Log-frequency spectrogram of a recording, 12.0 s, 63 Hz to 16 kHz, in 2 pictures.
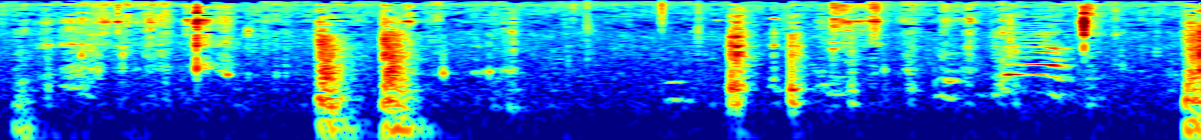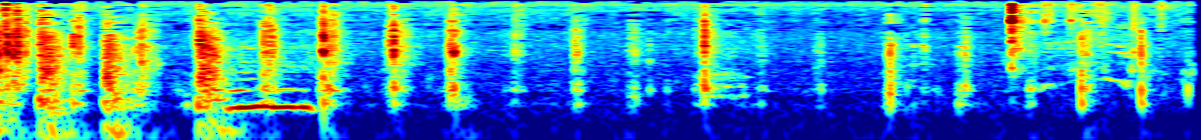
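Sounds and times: crunchy chewing: 0.2 - 1.6, 2.2 - 12.0.

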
